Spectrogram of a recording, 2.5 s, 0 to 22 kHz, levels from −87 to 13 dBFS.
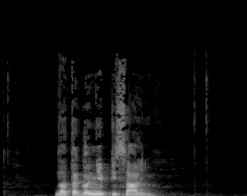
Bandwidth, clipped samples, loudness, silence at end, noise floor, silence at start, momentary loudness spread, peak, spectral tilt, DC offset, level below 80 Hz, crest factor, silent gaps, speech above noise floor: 15.5 kHz; under 0.1%; -17 LUFS; 0.95 s; -67 dBFS; 0.55 s; 15 LU; -2 dBFS; -6 dB/octave; under 0.1%; -54 dBFS; 18 dB; none; 50 dB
